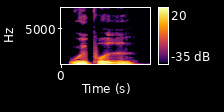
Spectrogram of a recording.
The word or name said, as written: udbryde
